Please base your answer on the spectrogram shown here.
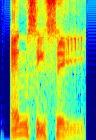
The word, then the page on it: MCC: British English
